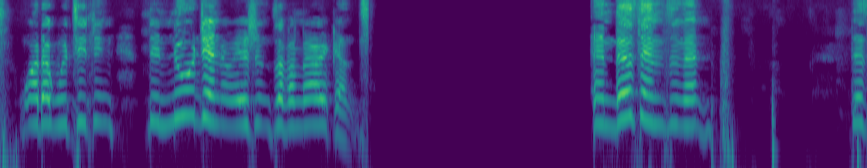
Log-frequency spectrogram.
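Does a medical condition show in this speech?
Yes: cerebral palsy; present from birth.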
